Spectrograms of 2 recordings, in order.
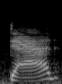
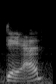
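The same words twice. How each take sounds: First: The vowel is a plain standard short a. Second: The vowel is raised, sounding almost like 'dead'.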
